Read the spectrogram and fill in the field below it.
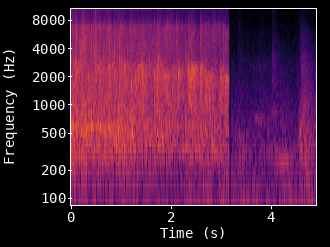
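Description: A class of students breaks into loud, dense applause in a classroom, sustained for about three seconds before cutting off abruptly, leaving quiet room sound with faint stray noises afterward.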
